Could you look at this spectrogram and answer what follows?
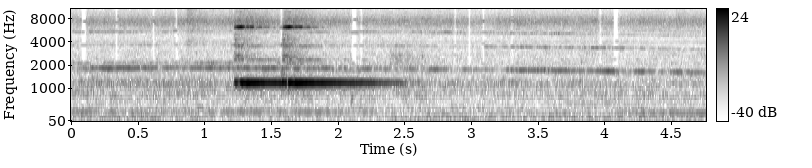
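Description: Inside a Siemens S200 LRV4 light-rail car: steady running noise, and about a second in a sudden loud, high ringing tone that starts with two sharp strikes in quick succession and fades away over about a second.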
